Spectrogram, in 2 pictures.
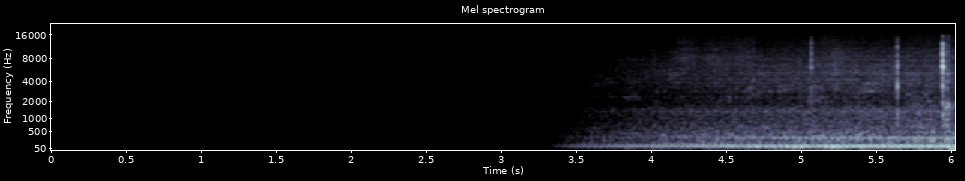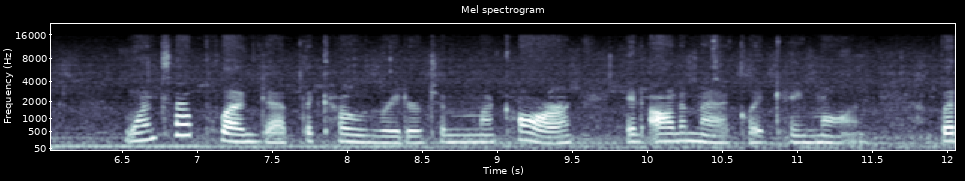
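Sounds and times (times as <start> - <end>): car engine idling hum: 3.4 - 12.0.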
